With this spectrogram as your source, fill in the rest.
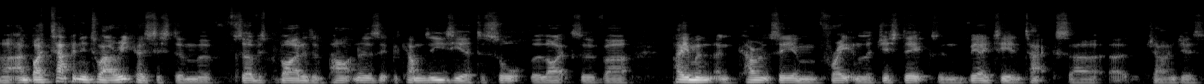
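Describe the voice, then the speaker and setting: This man has a very deep, low pitch and a British accent. He talks at a moderate pace with ordinary pitch variation and big swings in loudness. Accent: British, noted by speaker. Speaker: payments company regional manager. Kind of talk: webinar panel presentation.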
